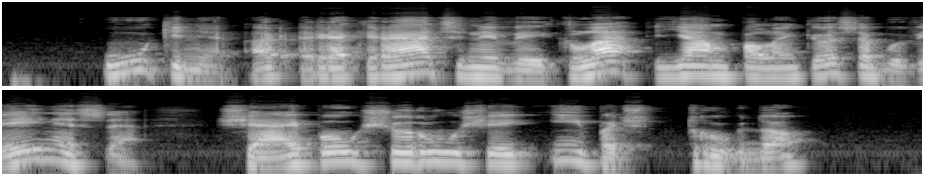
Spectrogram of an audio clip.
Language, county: Lithuanian, Panevėžys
